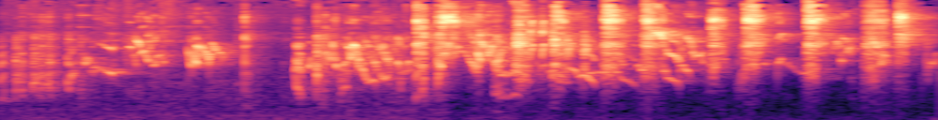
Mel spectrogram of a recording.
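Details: Pet budgie parrot chirping, a short chattering phrase then a dense run of scratchy warbling with repeated high squeaky notes and clicks.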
